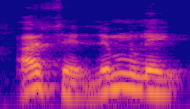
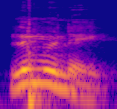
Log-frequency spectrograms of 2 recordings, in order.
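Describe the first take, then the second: First: Said in the usual way. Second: Shouting the word; shouted. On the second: Real, not acted. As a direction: call it out loud. Calling out the word loudly.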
